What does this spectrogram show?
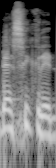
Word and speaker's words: desecrate: It should be spoken desecrate not desecrate.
